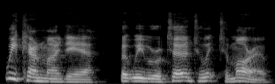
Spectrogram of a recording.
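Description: A man's voice: a little high, brisk, a bit bright, natural voice. A man playing an imperious but fond father and emperor in an amateur pantomime read-through, declaiming in a stately way. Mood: fatherly. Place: indoors at home, on a video call.

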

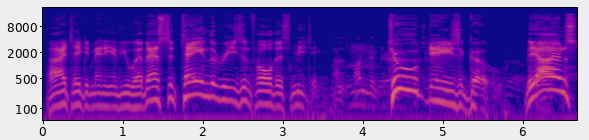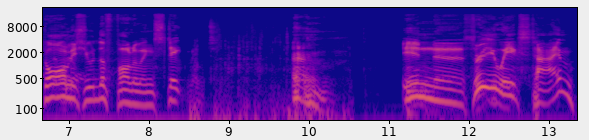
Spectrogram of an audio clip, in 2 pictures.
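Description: An actor playing a pompous, blustering aristocratic lord who makes halting speeches in a theatrical audio adventure serial. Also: male voice, on the high side, very animated, creaky, sharp tone, exaggerated voice. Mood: pompous, formal.

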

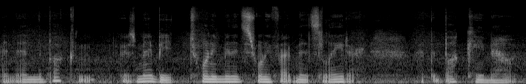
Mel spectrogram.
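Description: A man in his forties with a New York accent, quietly explaining a hunt to a close-held camera outdoors in the woods. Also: fairly even intonation, normal speed, vocal fry, slight background noise. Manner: quiet, low-key explaining. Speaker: bowhunter. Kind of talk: hushed outdoor hunting vlog. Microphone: camera held close to face.

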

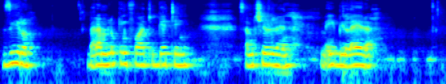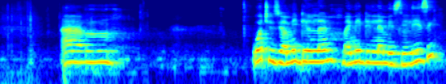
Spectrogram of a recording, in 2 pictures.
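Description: A woman's voice: mid-range voice, little pitch movement, a little mellow. A Kenyan woman in her thirties, a native Pokomo speaker, answering viewer questions in a vlog, reading each question aloud before she answers it. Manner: reads questions aloud, then answers them herself in an unhurried way. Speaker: vlogger. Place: small bedroom indoors. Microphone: fixed camera at desk distance. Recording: echoey bedroom.

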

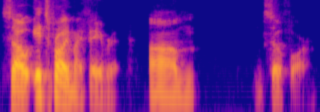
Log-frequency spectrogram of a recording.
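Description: A man's voice: fairly low pitch, moderate pace, no echo, studio quality. A man in his forties chatting casually on a video call as a podcast guest, rambling and interrupting himself. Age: 40s. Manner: animated, rambling, self-interrupting.

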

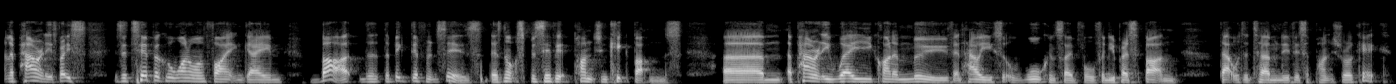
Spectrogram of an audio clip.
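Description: A middle-aged man hosting a casual podcast, chatty and excitable. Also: mid-range voice, brisk. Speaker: podcast host. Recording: slightly dull, lo-fi audio.

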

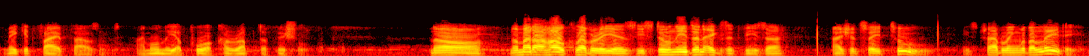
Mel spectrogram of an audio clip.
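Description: An actor playing a wryly corrupt police captain with an urbane, teasing, courtly manner, in 1940s radio style. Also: male voice, lowish voice, expressive, normal speed, natural voice. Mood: wry, self-assured. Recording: muffled 1940s radio broadcast recording.

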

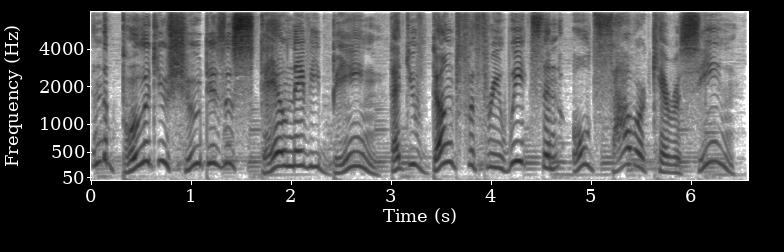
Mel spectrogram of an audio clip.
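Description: A woman's voice: a little high, big pitch swings, measured pace, dark tone. A woman reading a rhyming children's picture book aloud in a playful, theatrical, sing-song way. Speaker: storybook reader. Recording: music behind the voice. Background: music.

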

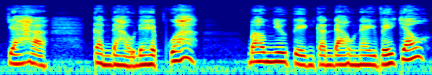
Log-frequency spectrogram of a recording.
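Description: A man playing a gentle, sad old grandfather in a cartoon, speaking mildly and hesitantly. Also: fairly high pitch, normal speed, no echo, close to an everyday voice. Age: older.

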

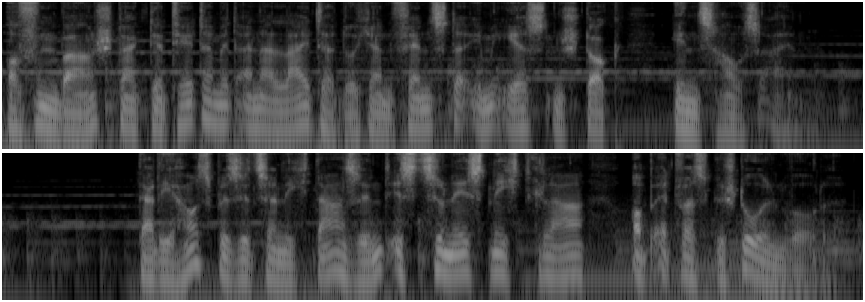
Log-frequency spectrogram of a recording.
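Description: A man's voice: low voice, lively intonation, a little slow, a little mellow, soft background music. A man narrating a scripted true-crime documentary.

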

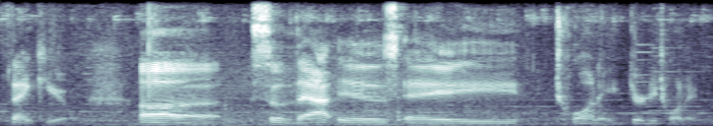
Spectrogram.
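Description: A man's voice: lowish voice, slow. A man chatting casually as a player in a tabletop game, with music in the background.

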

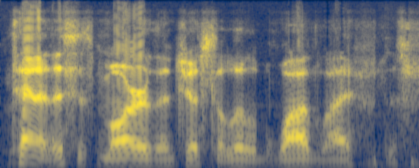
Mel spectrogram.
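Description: A man's voice: lowish voice, steady tone, moderate pace, a bit bright, slight background noise, poor audio. A man chatting casually and roleplaying as a player in a tabletop game.

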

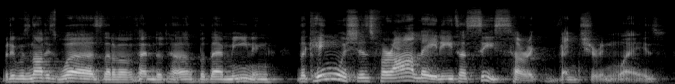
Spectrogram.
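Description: A man's voice: mid-range voice, very animated, normal speed. A man voicing a sardonic, sneering bowman in a fantasy story. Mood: knowing. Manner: sneering, mocking.

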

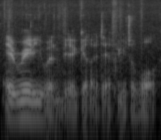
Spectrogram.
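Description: A man playing a cheeky, kind-hearted bandit prince in an intimate audio roleplay, with a gravelly voice and a teasing, reassuring manner. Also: lowish voice, completely flat delivery, quick pace, a little mellow, a little hiss or hum. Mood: caring.

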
